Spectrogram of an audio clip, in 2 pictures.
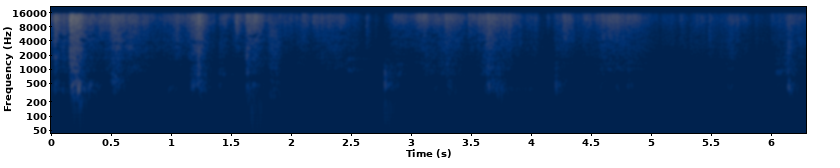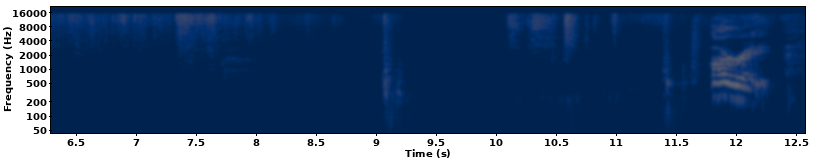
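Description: Plastic shrink wrap being torn and crinkled off a framed board, a rapid run of crackles over the first eight seconds. A single knock follows about nine seconds in as the board is handled.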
